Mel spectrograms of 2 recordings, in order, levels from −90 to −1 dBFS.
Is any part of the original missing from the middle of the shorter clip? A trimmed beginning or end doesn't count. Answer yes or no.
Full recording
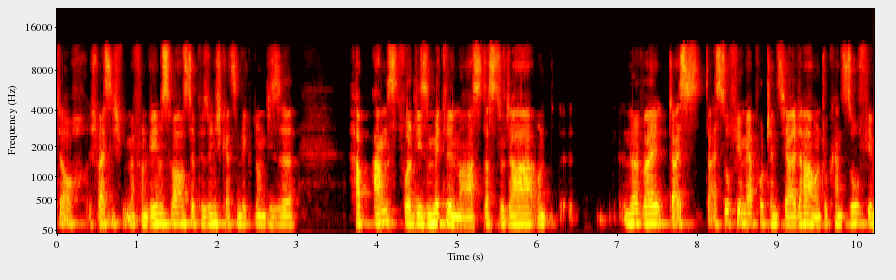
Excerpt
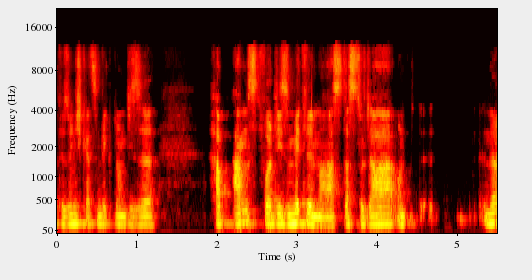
no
